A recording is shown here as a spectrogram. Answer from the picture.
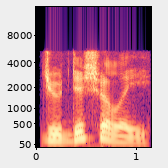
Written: judicially

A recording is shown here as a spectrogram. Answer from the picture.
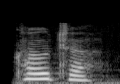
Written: kota

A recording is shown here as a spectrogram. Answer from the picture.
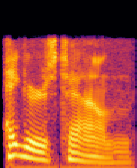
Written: Hagerstown

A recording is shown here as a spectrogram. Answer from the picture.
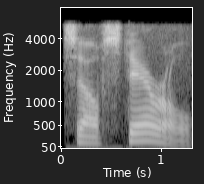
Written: self-sterile

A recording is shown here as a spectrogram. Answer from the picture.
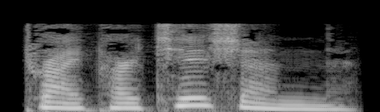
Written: tripartition

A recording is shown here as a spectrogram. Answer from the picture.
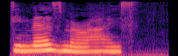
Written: demesmerize

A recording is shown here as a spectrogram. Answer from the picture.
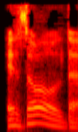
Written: isolda

